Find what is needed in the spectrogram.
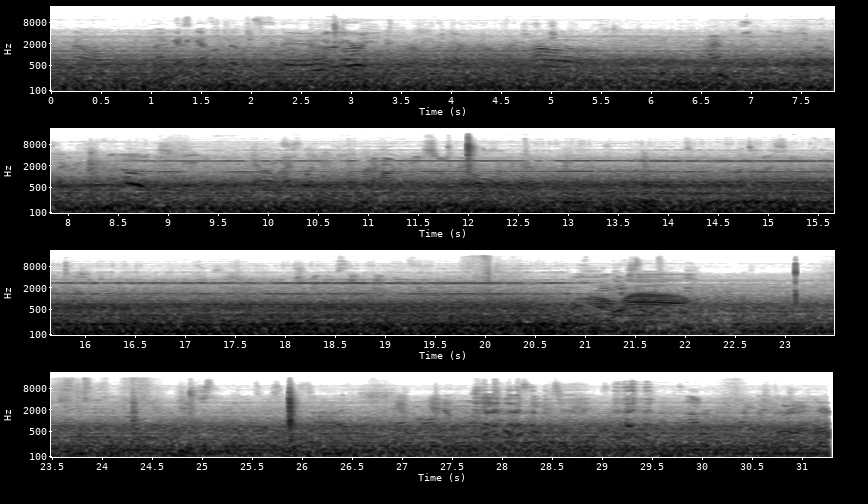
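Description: A boat's engine rumbling steadily, heard on board, with people talking in the background. A thin steady high tone sounds from about nine seconds in and stops about twenty-one seconds in.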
